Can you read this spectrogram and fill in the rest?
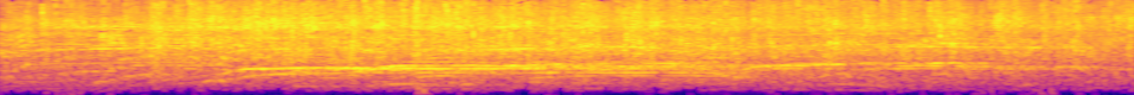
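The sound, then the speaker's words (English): An audience applauds a powerful testimony steadily, a dense wash of clapping that holds at an even, fairly loud level for several seconds, with faint cheering woven through it. “Oh, put your hands together for a powerful testimony.”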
